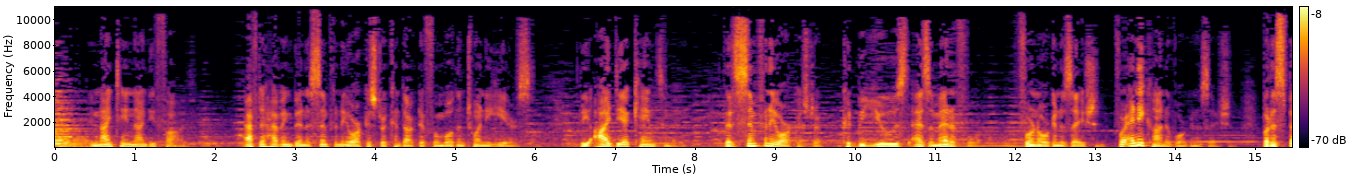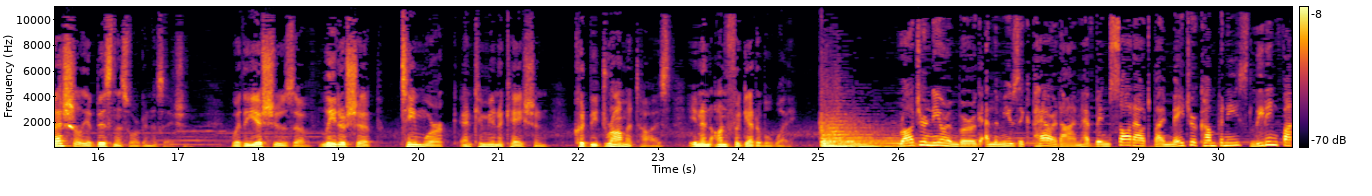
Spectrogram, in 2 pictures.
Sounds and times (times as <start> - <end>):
Music: 0.0 - 20.1, 24.8 - 30.9
Male speech, man speaking: 0.4 - 1.8, 2.4 - 6.0, 6.6 - 24.8.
